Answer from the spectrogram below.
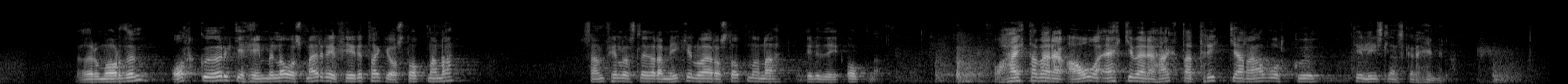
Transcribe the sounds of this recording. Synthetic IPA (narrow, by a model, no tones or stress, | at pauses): vɛðɾʏmɔɾðʏmɔr̥kʏœɾɛhcɪɦeːjmɪlaɔsmajrːɪfɪːɾɪt̪ʰaːjcɪawst̪ɔpnanːa | samfjɛːlast̪lɛɣaɾamɪːcɪlvajɣaɾast̪ɔpnanːavɪɾðɪʔoːwkna̰θ | ɔ̰ɣɦajht̪avajɾaʔaːwaðɛhcɪvɛːjɾɪɦajht̪aðt̪ʰɾɪcːaɾaːvɔr̥kʏt̪ʰɪlist̪lɛnskaɾaɦejmɪla̰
